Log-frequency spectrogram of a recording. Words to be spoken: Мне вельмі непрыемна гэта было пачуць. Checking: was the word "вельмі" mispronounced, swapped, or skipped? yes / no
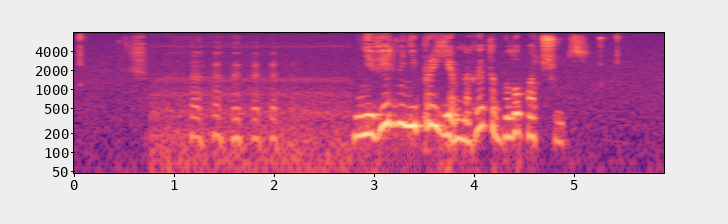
no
